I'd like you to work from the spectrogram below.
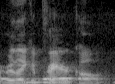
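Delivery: ordinary delivery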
